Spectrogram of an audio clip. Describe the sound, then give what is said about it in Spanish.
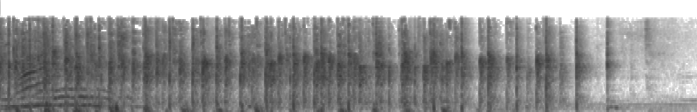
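Dense applause from many hands fills a radio program, loud and continuous, with a voice rising briefly over the start. The clapping thins into scattered claps near the end and then fades out. “Un aplauso”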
